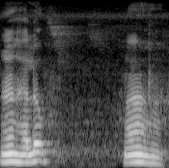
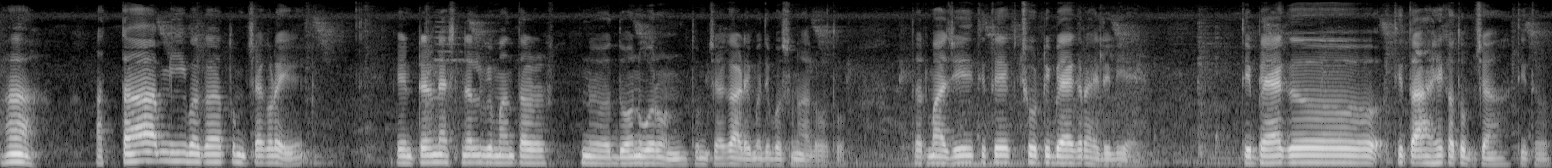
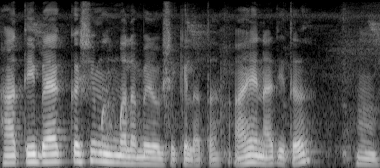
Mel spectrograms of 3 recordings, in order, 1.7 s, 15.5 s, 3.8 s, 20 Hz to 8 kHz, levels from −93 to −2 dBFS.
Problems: background sounds at intervals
